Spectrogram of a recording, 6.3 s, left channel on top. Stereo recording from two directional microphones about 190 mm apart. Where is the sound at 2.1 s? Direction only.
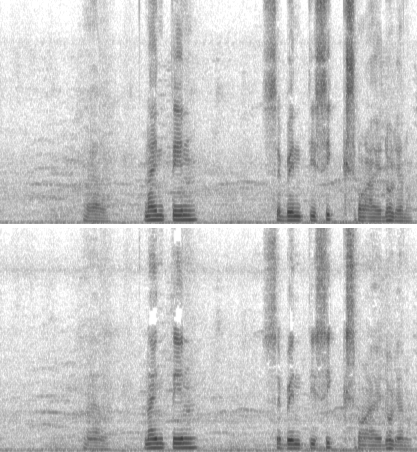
20° left (ahead or behind).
